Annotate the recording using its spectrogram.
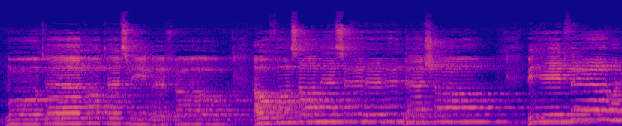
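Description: Slow meditative vocal chant sung in long held notes, in three phrases of about five seconds each, the second and third beginning about five and ten and a half seconds in.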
